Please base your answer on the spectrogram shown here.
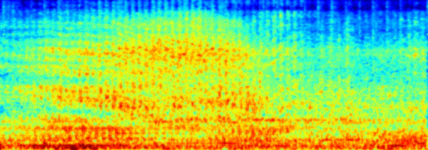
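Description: Heavy trucks idle at a roadside weigh-station checkpoint, a steady loud low diesel rumble with vibration that holds unbroken throughout and dips slightly at the very end.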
